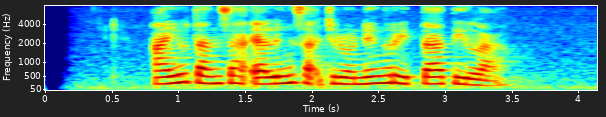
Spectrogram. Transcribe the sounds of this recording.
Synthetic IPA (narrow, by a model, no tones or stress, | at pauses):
ʔajut̪ansahʔelɪŋsa̰ʔd̥ʒ̥ɾonɪŋrit̪at̪ila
